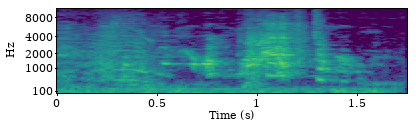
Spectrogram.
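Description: Backyard chickens in a small garden cluck in a short, close burst of several calls while being fed.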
